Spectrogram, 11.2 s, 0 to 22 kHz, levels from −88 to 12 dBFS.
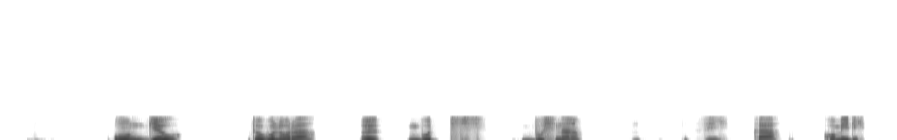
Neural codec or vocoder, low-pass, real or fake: codec, 16 kHz, 0.3 kbps, FocalCodec; 3.6 kHz; fake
